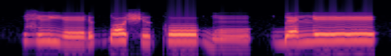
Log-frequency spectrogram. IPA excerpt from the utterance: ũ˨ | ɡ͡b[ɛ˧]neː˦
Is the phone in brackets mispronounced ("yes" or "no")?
no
